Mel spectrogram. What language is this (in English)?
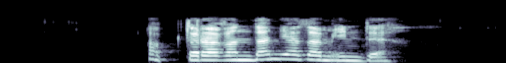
Bashkir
